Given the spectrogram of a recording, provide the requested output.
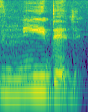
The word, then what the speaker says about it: needed: this is needID, needID, extra syllable, needID.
